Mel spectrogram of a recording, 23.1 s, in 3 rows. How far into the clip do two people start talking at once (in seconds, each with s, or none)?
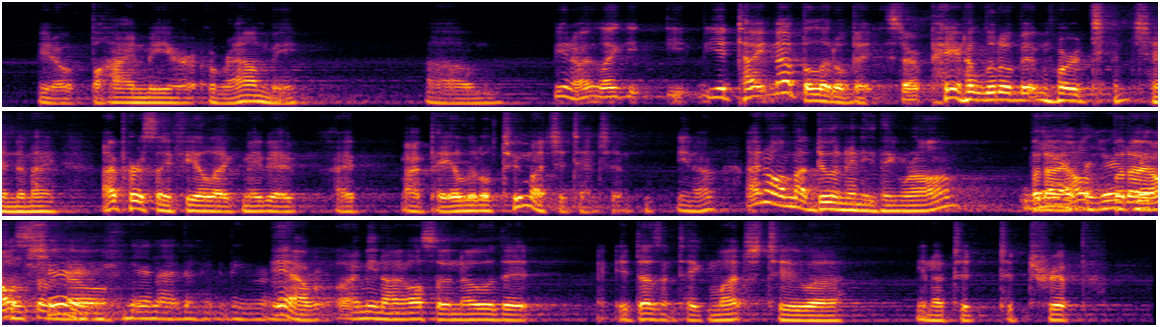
14.6 s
